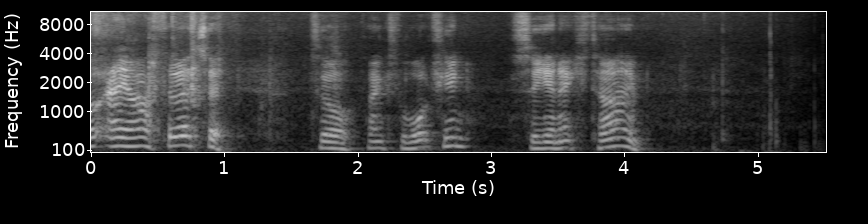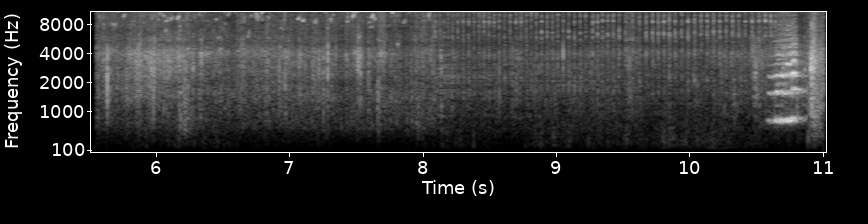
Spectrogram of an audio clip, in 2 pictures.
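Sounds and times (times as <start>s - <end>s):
ratchet-like mechanical clicking: 8.0s - 11.0s
loud pitched squeak: 10.5s - 11.0s.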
